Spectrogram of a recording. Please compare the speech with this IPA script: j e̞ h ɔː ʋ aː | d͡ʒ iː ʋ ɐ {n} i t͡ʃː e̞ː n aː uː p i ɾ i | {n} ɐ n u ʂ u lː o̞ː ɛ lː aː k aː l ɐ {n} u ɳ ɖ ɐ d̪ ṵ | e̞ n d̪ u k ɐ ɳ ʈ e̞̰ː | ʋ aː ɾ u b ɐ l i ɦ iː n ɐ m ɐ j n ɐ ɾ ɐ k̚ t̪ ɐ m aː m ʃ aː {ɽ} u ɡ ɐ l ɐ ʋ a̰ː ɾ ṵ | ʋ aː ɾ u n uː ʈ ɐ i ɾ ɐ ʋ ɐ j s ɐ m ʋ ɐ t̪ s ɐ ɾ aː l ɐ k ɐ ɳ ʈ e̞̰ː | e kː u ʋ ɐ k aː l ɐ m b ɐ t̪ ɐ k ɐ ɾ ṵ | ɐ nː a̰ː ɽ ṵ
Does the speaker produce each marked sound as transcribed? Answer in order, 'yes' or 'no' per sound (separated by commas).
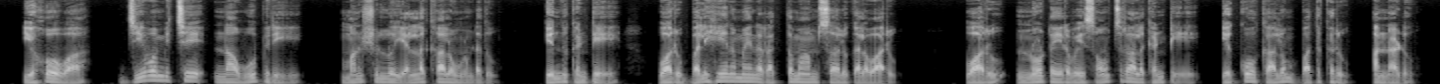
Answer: no, no, no, no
